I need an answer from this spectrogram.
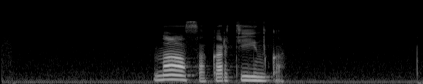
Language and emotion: Russian, neutral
